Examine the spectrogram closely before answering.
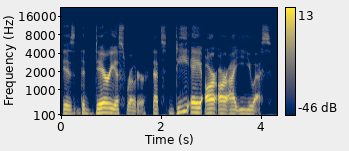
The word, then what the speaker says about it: Darrieus: That's d a r r i e u s, pronounced Darrieus.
